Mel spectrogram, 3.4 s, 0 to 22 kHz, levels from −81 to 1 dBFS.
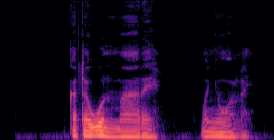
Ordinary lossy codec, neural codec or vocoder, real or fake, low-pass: none; none; real; none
